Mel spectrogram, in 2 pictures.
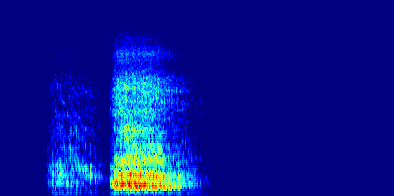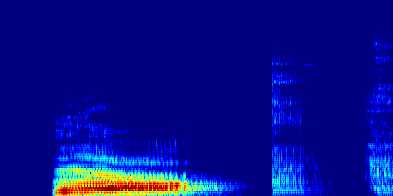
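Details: Lion roar: one deep, rumbling roar lasting about two seconds, with short rough snarl-like bursts before and after, separated by silences.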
